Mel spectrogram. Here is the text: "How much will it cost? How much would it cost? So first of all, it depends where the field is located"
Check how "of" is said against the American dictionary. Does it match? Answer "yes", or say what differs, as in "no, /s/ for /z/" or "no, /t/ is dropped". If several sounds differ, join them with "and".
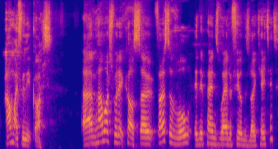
yes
